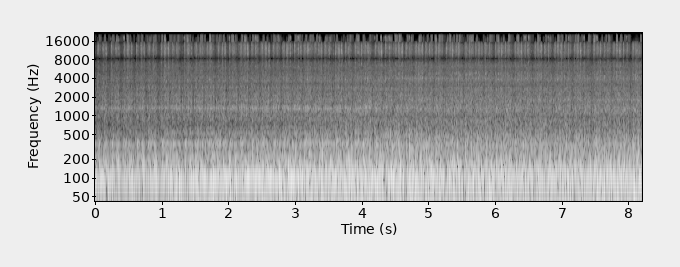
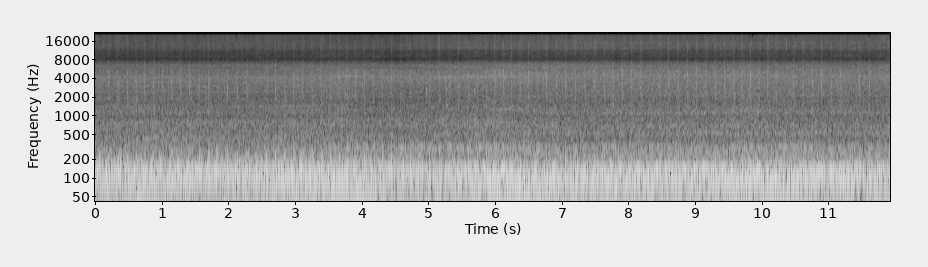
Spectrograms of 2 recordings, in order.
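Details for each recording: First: Turbo Trans Am engine after partial overhaul (revised cylinder heads, new camshaft, adjusted valves, new turbocharger), first start on break-in oil, held at raised rpm for 30-minute break-in: loud, even low rumble, no knocks, ticks or misses; oil pressure great, normal fast idle. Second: Turbo Trans Am during break-in after partial overhaul (new cam, new turbo, valves set to zero lash). Heavy low rumble with a faint repetitive knock appeared after about 15 minutes. Valvetrain ticking; excess valve play was later found, hydraulic lifter suspected.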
